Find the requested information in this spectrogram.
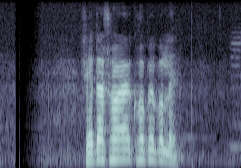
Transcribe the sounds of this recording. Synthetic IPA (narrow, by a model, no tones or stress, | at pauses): ʃeʈaʃɔɦajoɡɦobebole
